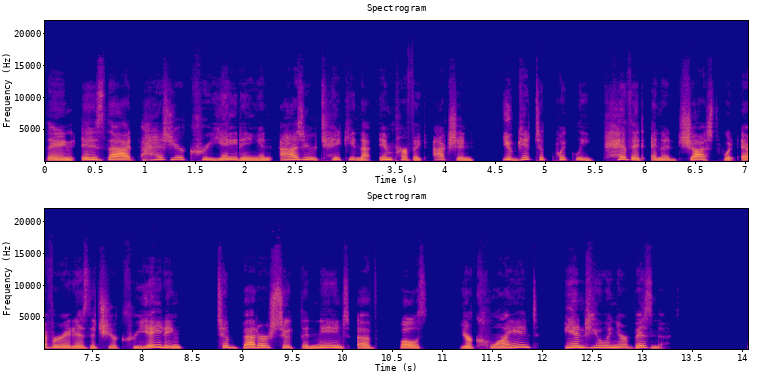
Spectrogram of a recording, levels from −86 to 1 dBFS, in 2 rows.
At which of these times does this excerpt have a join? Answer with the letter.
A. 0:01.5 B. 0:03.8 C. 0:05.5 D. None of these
D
